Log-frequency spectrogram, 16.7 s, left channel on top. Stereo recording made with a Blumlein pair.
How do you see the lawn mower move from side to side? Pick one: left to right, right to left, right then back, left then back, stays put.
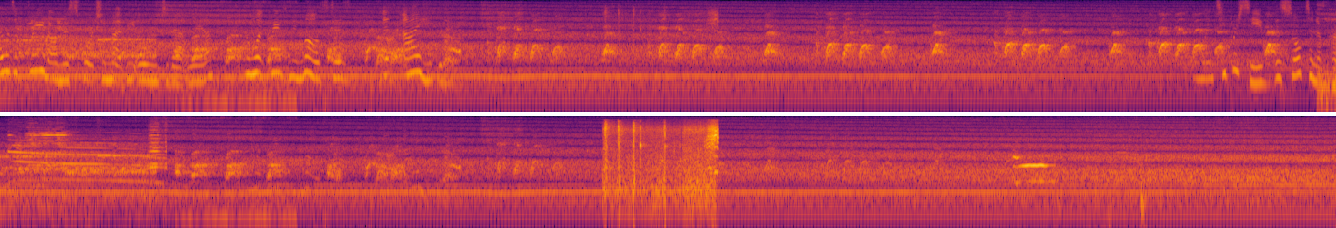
left to right.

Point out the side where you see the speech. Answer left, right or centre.
left.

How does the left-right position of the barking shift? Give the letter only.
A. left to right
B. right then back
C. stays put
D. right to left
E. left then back
D.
